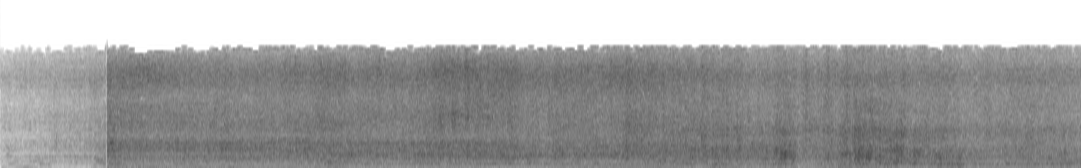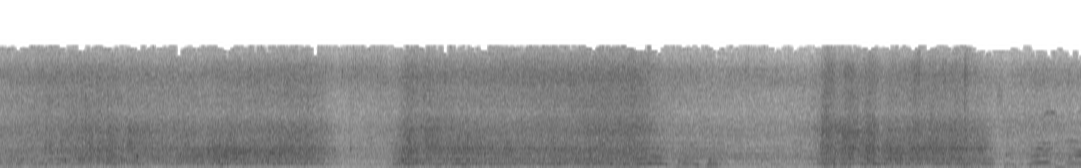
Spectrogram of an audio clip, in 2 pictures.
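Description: SUV engine revving hard under load as the vehicle drives through deep mud, with a loud rushing noise of the tyres churning the ruts. The engine comes in suddenly less than a second in, and the revs swell up and fall back twice as the throttle is worked.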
